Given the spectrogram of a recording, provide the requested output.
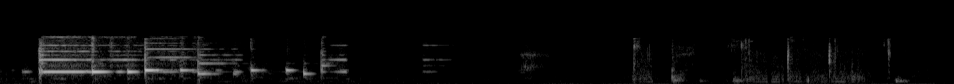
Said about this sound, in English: You got a phone ringing in the background.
